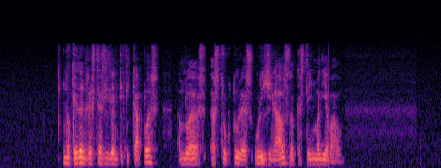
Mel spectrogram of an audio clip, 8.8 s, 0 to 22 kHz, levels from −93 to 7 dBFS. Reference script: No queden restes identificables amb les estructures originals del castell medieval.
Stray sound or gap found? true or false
false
